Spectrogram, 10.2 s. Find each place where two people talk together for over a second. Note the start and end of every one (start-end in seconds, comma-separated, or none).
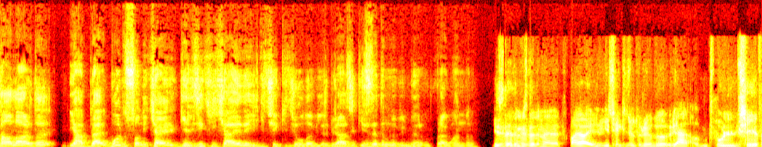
none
